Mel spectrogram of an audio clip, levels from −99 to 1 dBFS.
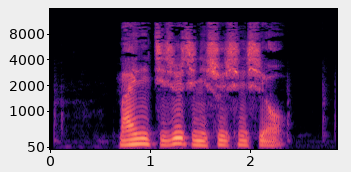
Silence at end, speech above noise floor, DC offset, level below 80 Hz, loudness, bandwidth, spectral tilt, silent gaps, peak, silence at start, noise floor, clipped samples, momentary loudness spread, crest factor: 0.55 s; 48 dB; under 0.1%; -58 dBFS; -24 LUFS; 11.5 kHz; -4.5 dB/octave; none; -8 dBFS; 0.7 s; -72 dBFS; under 0.1%; 7 LU; 18 dB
